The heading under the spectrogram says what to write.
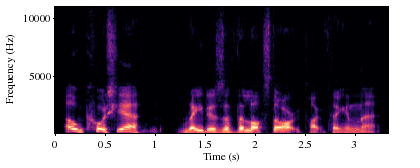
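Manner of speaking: ordinary talk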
